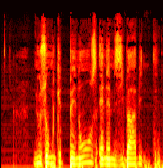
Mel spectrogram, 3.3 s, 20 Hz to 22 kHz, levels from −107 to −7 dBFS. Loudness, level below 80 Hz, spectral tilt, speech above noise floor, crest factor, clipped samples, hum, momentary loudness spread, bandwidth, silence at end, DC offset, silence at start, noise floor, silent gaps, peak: -24 LUFS; -32 dBFS; -5 dB/octave; 35 dB; 22 dB; under 0.1%; none; 11 LU; 14.5 kHz; 0 s; under 0.1%; 0.7 s; -59 dBFS; none; -4 dBFS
